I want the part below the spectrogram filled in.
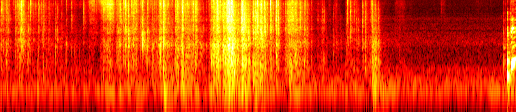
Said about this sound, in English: So it's inside cellophane wrapping.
